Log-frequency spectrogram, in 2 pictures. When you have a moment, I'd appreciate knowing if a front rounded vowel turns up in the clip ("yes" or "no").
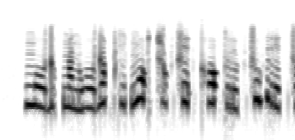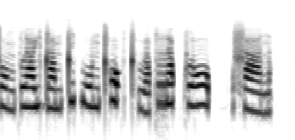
no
